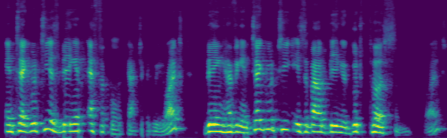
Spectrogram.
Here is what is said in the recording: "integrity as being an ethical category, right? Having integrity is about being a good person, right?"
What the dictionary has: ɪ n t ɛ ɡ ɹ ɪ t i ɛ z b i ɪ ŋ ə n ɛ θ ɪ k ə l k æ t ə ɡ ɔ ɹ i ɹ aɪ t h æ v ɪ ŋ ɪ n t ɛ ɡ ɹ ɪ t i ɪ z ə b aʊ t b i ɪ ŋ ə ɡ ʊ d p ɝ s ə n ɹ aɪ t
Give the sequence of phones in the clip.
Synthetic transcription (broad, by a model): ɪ n t ɛ ɡ ɹ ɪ t i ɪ z b i ɪ ŋ ə n ɛ f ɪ k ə l k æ t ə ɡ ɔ ɹ i ɹ aɪ t h æ v ɪ ŋ ɪ n t ɛ ɡ ɹ ɪ t i ɪ z ə b aʊ t b i ɪ ŋ ə ɡ ʊ d p ɝ s ə n ɹ aɪ t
